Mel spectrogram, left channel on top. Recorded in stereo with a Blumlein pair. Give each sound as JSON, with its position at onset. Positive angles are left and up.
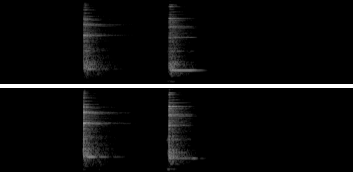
{"t": 0.8, "sound": "a doorbell", "azimuth_deg": -60, "distance_m": 3.0}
